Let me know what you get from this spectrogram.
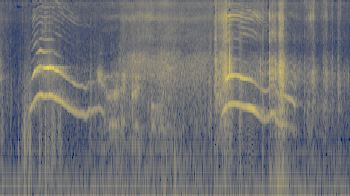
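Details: Kittens meowing to be let outside to explore the world: two long drawn-out meows, the first sliding downward for about a second, the second arching and falling, with faint voices and clatter in the room.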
